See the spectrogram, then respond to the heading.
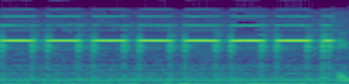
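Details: Hemodialysis machine alarm for low transmembrane pressure (TMP low) during troubleshooting, possibly a motor fault: steady, rapid repeating high-pitched electronic beeps, about three per second.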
